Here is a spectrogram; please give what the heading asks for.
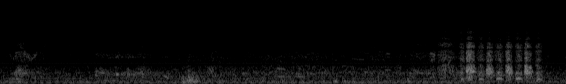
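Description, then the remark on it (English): A person mimics a dog's panting with a quick burst of about six sharp, rhythmic breaths, following several seconds of soft, breathy background noise. “like a dog.”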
